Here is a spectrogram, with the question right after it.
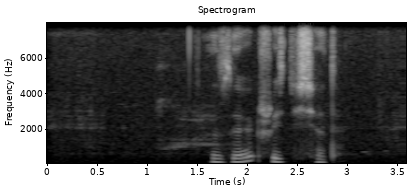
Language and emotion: Russian, neutral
